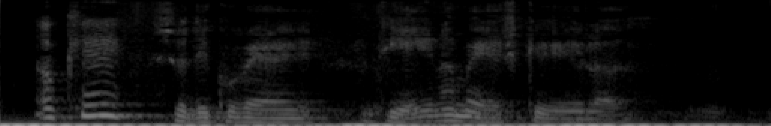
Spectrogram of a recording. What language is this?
Danish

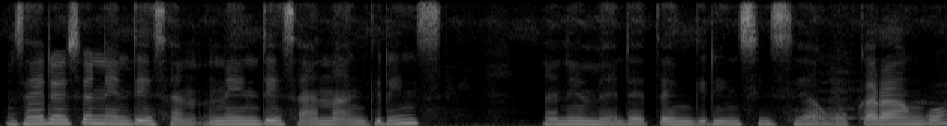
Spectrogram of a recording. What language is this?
Embu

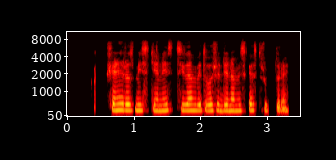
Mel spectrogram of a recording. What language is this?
Czech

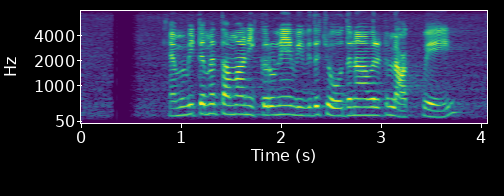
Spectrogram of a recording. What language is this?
Sinhala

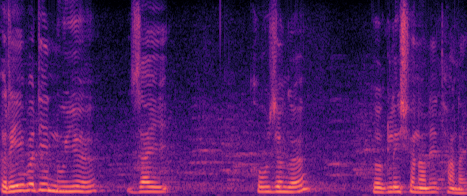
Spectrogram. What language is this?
Bodo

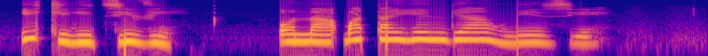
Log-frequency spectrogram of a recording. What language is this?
Igbo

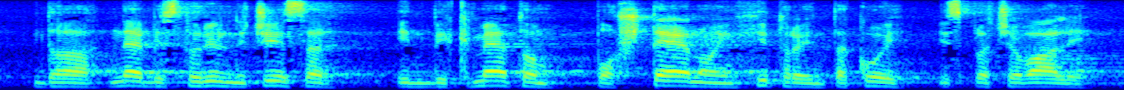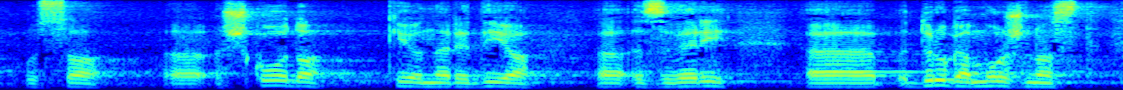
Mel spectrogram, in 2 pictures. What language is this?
Slovenian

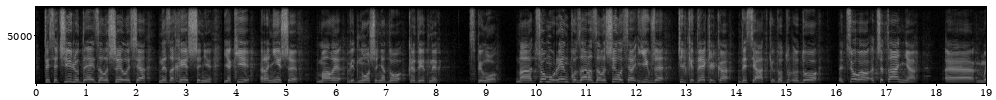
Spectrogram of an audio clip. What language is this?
Ukrainian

